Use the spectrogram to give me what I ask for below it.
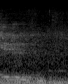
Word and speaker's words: GNU: de notre système d'exploitation, il faut ne pas suivre le dictionnaire pour éviter la confusion, parce que notre système n'est plus nouveau, mais il est toujours GNU. Donc il faut le prononcer GNU. Nous avons travaillé 31 ans dans son développement. Nous l'utilisons depuis il y a 23 ans. Donc le système n'est plus nouveau. Mais il reste GNU.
